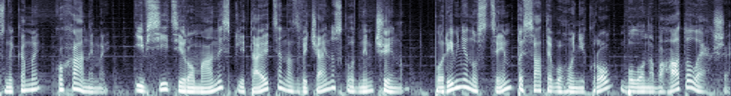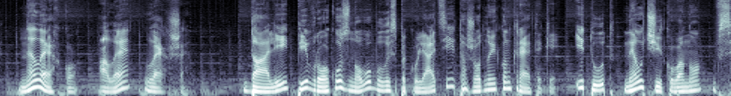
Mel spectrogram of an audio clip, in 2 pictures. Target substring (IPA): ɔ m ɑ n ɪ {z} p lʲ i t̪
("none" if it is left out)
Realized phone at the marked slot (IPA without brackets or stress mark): s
